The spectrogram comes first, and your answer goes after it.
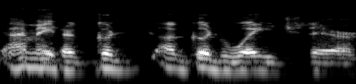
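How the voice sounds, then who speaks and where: His pitch shifts in an ordinary way. The man's voice sounds somewhat breathy. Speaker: retired engineer and scrap yard worker. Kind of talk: oral history interview. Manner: halting, many repeated words.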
